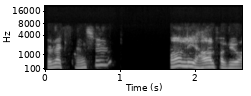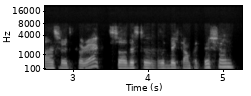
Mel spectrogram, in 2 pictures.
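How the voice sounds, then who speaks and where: A man's voice: fairly high pitch, lively intonation, normal speed, no echo. A native Arabic-speaking man teaching an online course, running a live quiz in a playful, teasing way. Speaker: course instructor. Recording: dull, dry online call audio.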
